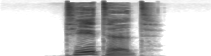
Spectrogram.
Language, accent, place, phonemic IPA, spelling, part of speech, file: German, Germany, Berlin, /ˈtɛːtət/, tätet, verb, De-tätet.ogg
- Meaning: second-person plural subjunctive II of tun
